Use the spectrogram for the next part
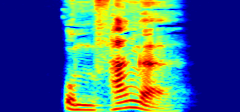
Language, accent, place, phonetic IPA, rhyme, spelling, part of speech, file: German, Germany, Berlin, [ʊmˈfaŋə], -aŋə, umfange, verb, De-umfange.ogg
- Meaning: inflection of umfangen: 1. first-person singular present 2. first/third-person singular subjunctive I 3. singular imperative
